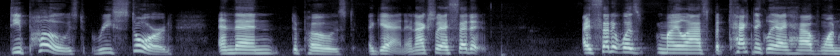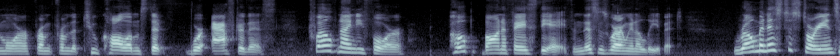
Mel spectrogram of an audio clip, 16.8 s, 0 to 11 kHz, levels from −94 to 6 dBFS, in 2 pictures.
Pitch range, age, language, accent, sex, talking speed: 180-245 Hz, 30-49, English, American, female, 165 wpm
